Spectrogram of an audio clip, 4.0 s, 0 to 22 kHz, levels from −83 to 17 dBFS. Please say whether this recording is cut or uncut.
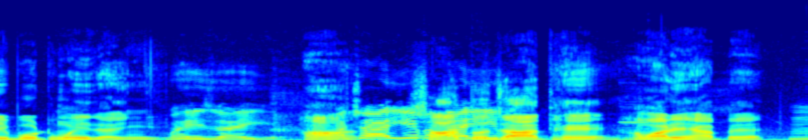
uncut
